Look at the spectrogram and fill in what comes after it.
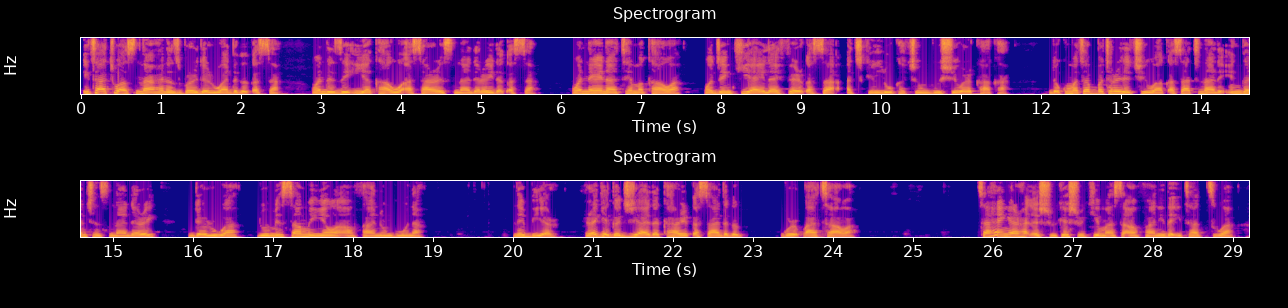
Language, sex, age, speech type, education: Hausa, female, 46-60, spontaneous, tertiary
